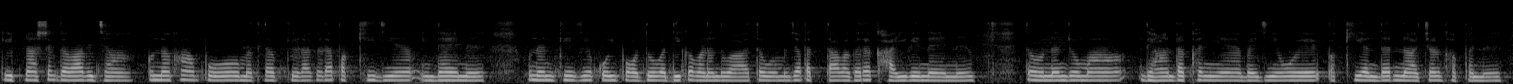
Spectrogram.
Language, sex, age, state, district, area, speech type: Sindhi, female, 30-45, Gujarat, Surat, urban, spontaneous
